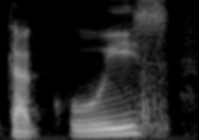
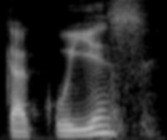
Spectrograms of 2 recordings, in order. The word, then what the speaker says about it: caces: los medios de comunicación te meten este este esta pronunciación cuis cacis eh convoys No ahora te repito lo correcto es convoyes caces cuyes leyes porque hallemos le la lógica si si se pronunciaran así estas otras palabras convoys cacis cuis tendríamos que pronunciar también leis no y este se rompería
